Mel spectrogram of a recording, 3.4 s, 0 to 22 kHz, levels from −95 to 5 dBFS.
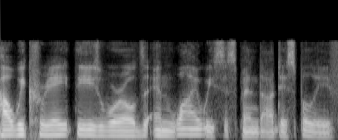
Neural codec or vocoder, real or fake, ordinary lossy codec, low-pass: codec, 16 kHz in and 24 kHz out, 0.4 kbps, LongCat-Audio-Codec, two codebook decoder; fake; Opus, 64 kbps; 7.2 kHz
